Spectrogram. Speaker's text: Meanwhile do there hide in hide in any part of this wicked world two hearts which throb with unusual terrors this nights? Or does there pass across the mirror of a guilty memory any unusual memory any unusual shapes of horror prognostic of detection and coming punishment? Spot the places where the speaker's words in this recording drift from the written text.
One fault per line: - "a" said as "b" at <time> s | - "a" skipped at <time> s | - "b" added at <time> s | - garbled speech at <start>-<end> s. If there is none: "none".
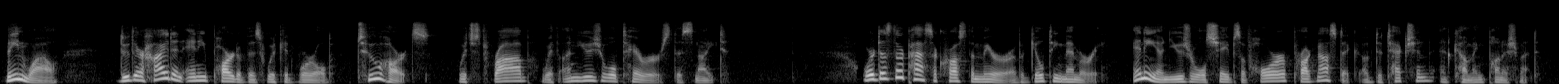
- "hide in" skipped at 1.8 s
- "nights" said as "night" at 6.9 s
- "memory any unusual" skipped at 12.1 s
